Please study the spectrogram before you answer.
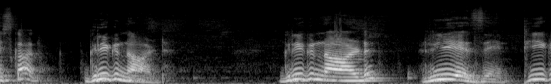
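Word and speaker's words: Grignard: क्या नाम है इसका, ग्रिग्नार्ड रिएजेंट। ठीक है, और हमारे हिंदी में इसको बोलते हैं ग्रिन्यार। ठीक है, देखो इंग्लिश नाम है, हिंदी नाम है, थोड़ा सा डिफरेंट है और स्पेलिंग पे है, तो इसको बोलेंगे ग्रिन्यार अभिकर्मक।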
